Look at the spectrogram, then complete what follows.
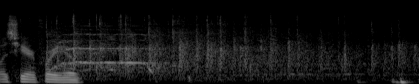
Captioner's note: applause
